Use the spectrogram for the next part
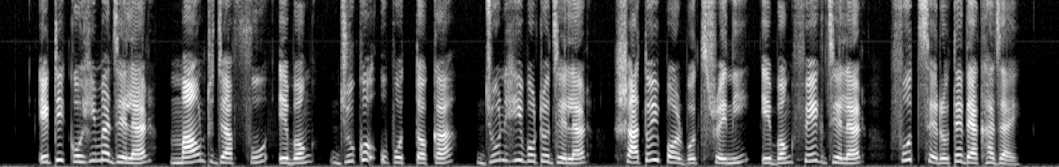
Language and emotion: Bengali, neutral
